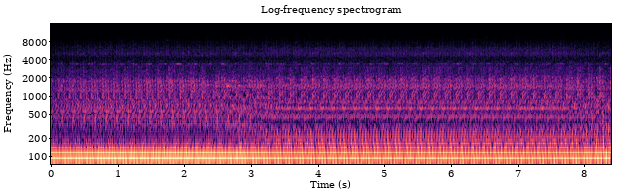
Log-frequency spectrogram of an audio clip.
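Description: A widebeam narrowboat's engine runs steadily after a repair, a loud continuous diesel drone with a rhythmic knocking throb that stays constant throughout, with no talking.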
